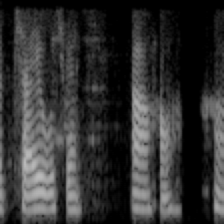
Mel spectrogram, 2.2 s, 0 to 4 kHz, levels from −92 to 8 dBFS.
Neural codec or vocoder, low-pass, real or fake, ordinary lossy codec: none; 3.6 kHz; real; none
